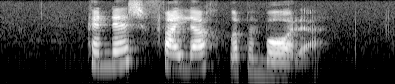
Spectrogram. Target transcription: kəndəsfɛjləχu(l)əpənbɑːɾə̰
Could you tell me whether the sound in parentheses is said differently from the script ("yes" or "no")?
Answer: yes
